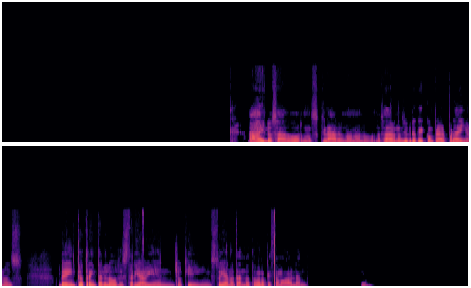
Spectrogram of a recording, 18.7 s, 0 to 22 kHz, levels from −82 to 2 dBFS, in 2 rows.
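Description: At 12.16 s and again at 14.79 s the speech is broken by an uninitialised buffer: leftover memory played as samples, giving a brief, harsh digital crack. The waveform shows a sudden block about 1.3 ms, then 0.7 ms long, fitting 64- and 32-sample buffers, seen as thin vertical broadband lines on a spectrogram.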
